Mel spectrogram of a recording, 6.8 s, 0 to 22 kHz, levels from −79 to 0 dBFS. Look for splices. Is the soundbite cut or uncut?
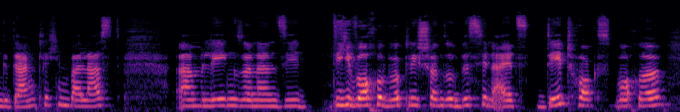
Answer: uncut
